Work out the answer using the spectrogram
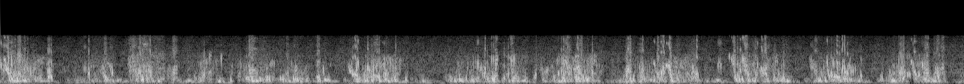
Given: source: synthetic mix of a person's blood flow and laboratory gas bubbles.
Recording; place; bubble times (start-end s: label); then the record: Doppler ultrasound of blood flow; precordium
0.00-0.56 s: bubbles
0.82-1.17 s: bubbles
1.27-1.79 s: bubbles
1.93-3.32 s: bubbles
3.46-4.10 s: bubbles
4.42-5.29 s: bubbles
5.31-6.03 s: bubbles
6.21-7.07 s: bubbles
7.16-7.22 s: bubbles
7.26-7.93 s: bubbles
8.09-8.66 s: bubbles
8.79-9.47 s: bubbles
From the record:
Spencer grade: 4 (maximum detectable bubble signal sounding continuously throughout systole and diastole of every cardiac period, and overriding the amplitude of the normal cardiac signals); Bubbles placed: anywhere in the cardiac cycle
